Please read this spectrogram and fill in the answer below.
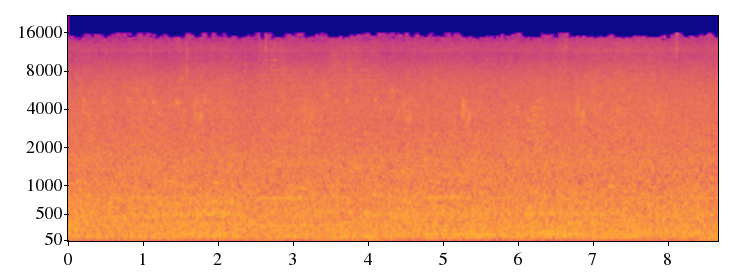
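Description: Steady outdoor rushing noise of wind and moving water, with a faint low hum underneath.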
